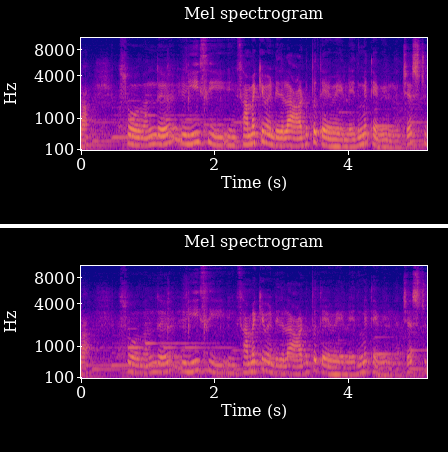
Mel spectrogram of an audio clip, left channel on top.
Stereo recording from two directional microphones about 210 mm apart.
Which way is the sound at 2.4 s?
30° left (ahead or behind).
